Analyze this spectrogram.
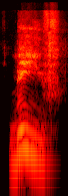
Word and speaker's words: Maeve: in Ireland Neve y'all look how that's spelled yeah m-a-e-v-e Neve oh Neve n-a-i-m-h Neve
